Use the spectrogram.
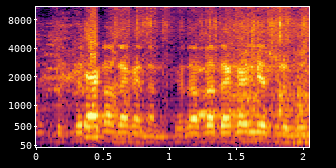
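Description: Several Lotan pigeons coo in low, throaty rolling calls close by at a pigeon farm, overlapping in a steady murmur.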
